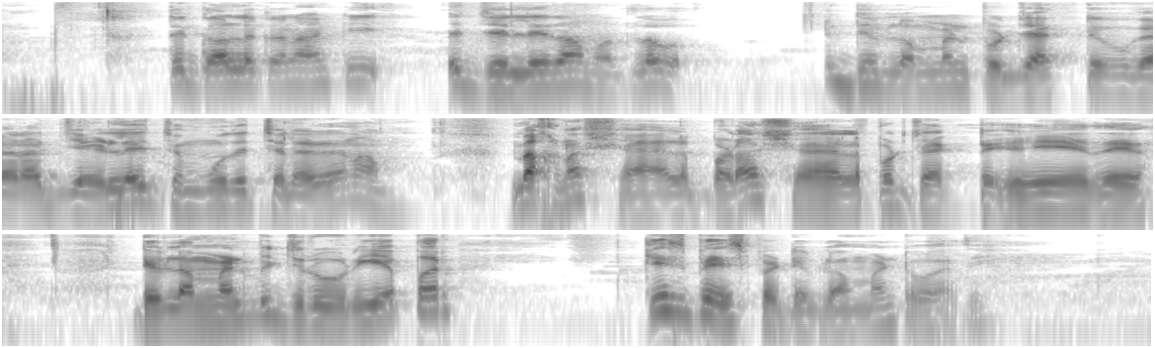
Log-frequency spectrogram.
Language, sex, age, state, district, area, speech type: Dogri, male, 18-30, Jammu and Kashmir, Jammu, urban, spontaneous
